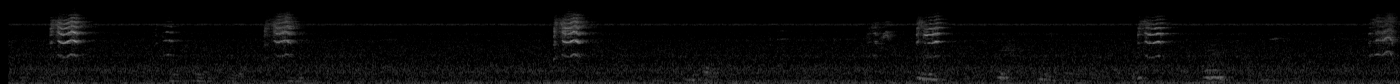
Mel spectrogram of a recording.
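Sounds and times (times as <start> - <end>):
high quavering bird calls: 0.5 - 1.0, 2.6 - 3.1, 5.5 - 6.0, 8.6 - 10.2, 11.4 - 12.9, 13.6 - 14.0.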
